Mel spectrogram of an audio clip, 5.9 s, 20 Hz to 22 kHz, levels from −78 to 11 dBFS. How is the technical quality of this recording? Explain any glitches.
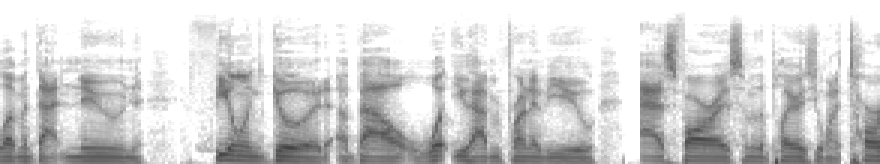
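No technical glitches are audible in this recording.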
